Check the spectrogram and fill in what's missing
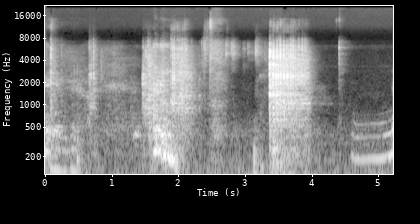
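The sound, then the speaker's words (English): Dice clatter and tumble across a hard tabletop in two rattling bursts, rolled for a strength and stamina check in a game, with brief murmured voices before and after. “Okay, well then, roll your strength stamina.”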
